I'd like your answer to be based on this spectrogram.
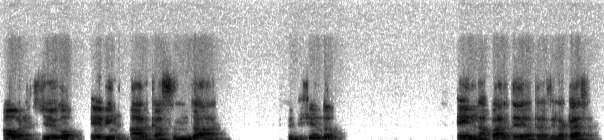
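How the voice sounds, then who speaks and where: Through a video call, a Turkish teacher gives an online group a language lesson, patient but hesitant, with many fillers and tag questions to make sure they understand. His fairly high voice is animated yet unhurried and mellow, with long pauses, and the highs are cut off.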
